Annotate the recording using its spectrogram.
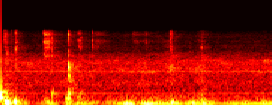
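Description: Computer keyboard being typed on: a handful of soft, irregularly spaced key clicks.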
